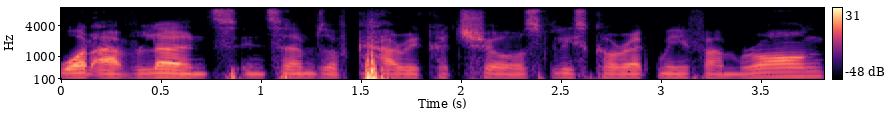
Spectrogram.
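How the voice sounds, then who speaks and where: With an African accent, a man speaks in fairly even intonation. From Nigeria. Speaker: digital artist, t-shirt designer. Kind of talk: tutorial. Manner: casual, thinking aloud with fillers.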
